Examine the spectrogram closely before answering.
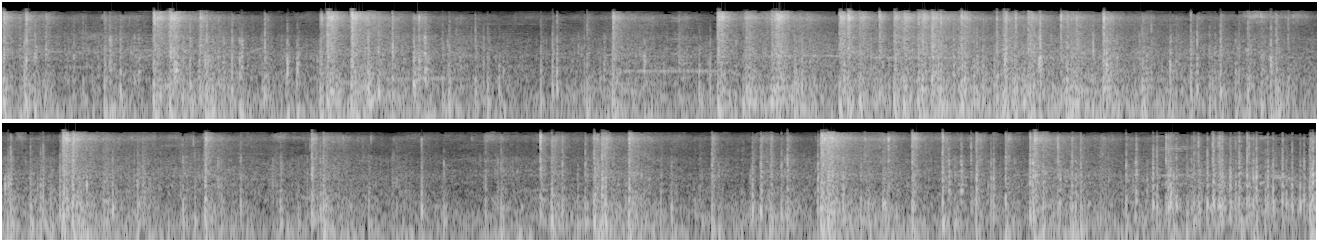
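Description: Aerial fireworks display going off: rapid, overlapping bangs and crackling of bursting shells, with no break.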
